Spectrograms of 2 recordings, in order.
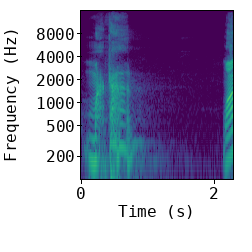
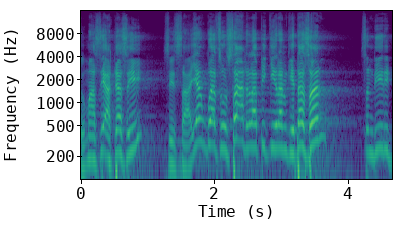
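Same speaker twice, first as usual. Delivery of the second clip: ordinary talk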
